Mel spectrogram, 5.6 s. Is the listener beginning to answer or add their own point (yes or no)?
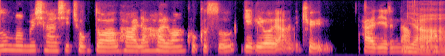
no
